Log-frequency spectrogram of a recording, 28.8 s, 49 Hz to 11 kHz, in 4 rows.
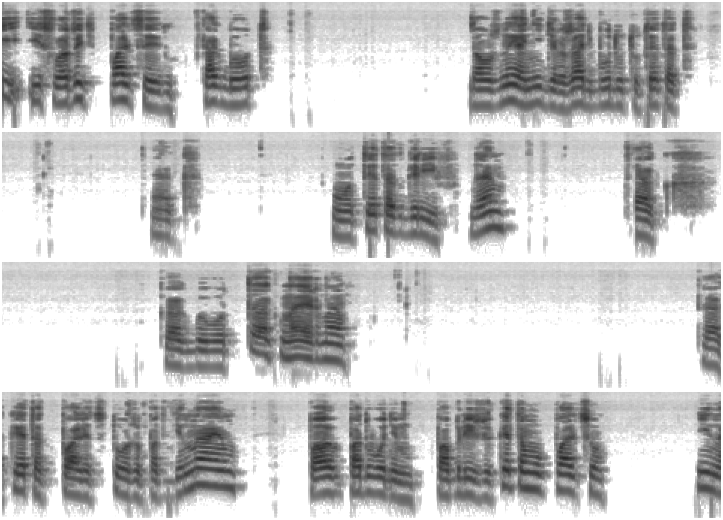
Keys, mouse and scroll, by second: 0.0 g, 5.3-6.5 drag, 6.6 r, 8.7-10.0 drag, 11.0 r, 12.5 click, 13.5-15.0 drag, 15.7 r, 17.3 click, 18.5-19.7 drag, 20.4 r, 23.4-24.5 middle drag, 25.8-26.7 middle drag, 28.4 r.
